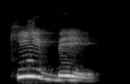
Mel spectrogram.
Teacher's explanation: Quibe, Q, U, I, mas eu escuto só o som do Q e do I, eu não escuto o som do U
